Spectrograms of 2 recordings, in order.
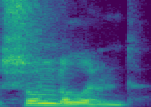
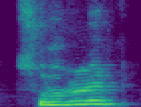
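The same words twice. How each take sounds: First: It is said in his normal accent. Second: It is said in a Birmingham accent. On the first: The speaker calls it right. "I just need to talk normal" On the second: The speaker calls it wrong. "I don't know why I did that in a Brummie accent"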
